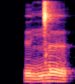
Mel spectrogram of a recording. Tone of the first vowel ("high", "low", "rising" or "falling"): low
